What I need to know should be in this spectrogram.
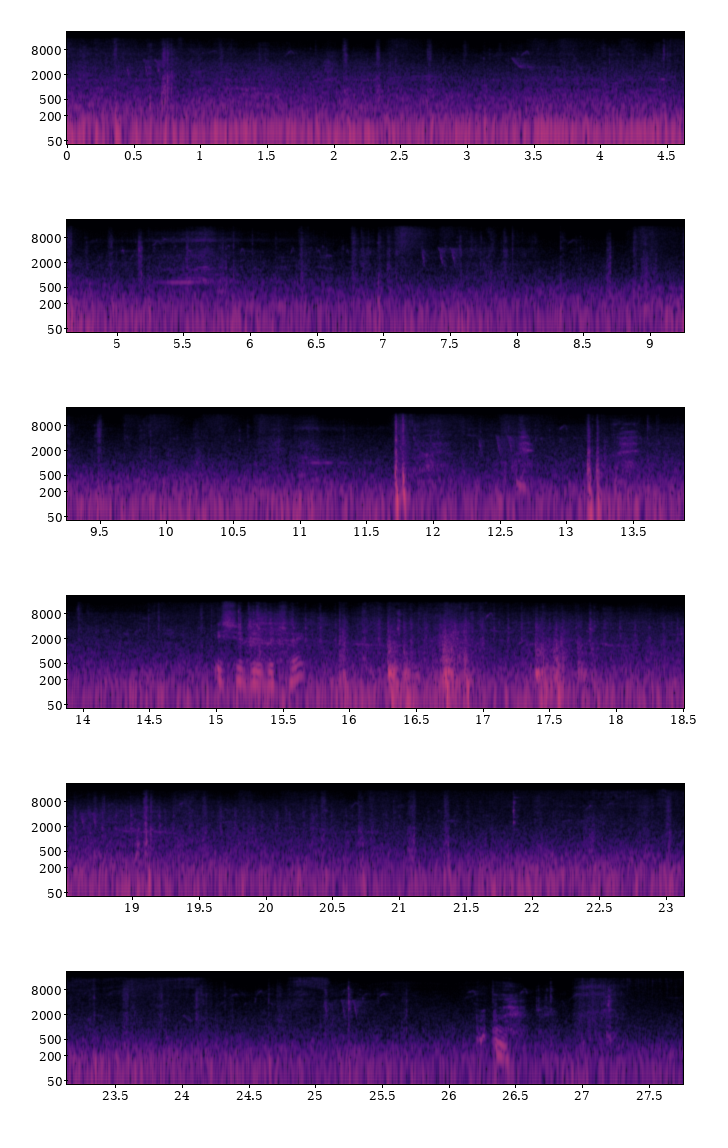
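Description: Footsteps walk and climb over stone and grass.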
